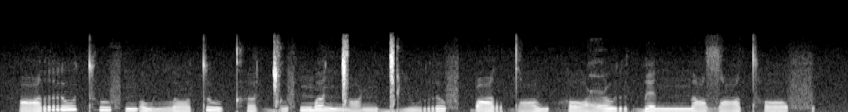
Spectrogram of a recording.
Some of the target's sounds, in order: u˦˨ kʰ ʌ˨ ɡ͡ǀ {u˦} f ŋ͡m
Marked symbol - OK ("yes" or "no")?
no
